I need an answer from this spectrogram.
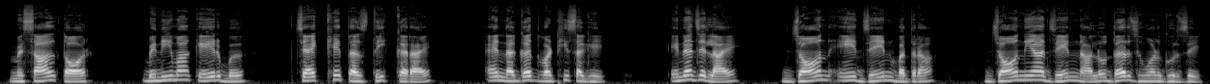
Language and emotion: Sindhi, neutral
